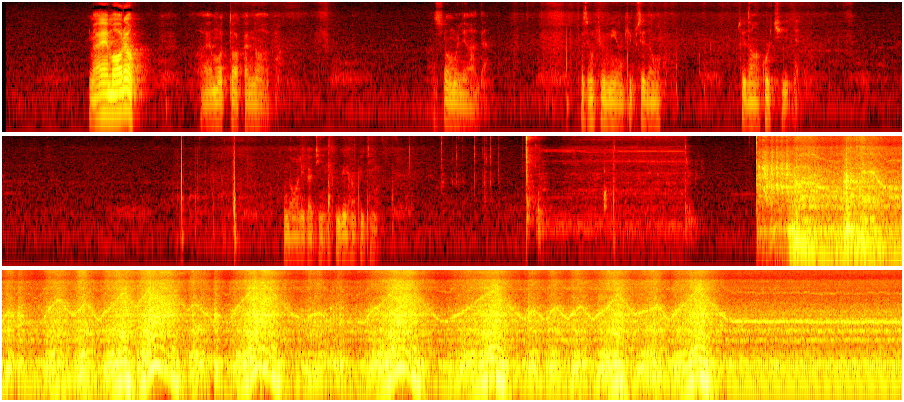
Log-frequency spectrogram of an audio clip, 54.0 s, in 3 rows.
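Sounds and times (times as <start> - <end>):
motorcycle engine revving: 33.1 - 54.0.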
